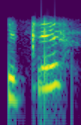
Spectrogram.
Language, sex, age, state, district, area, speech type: Urdu, female, 30-45, Uttar Pradesh, Gautam Buddha Nagar, urban, conversation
